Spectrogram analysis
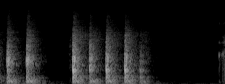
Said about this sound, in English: he was eating his supper when there was a knock on the door.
